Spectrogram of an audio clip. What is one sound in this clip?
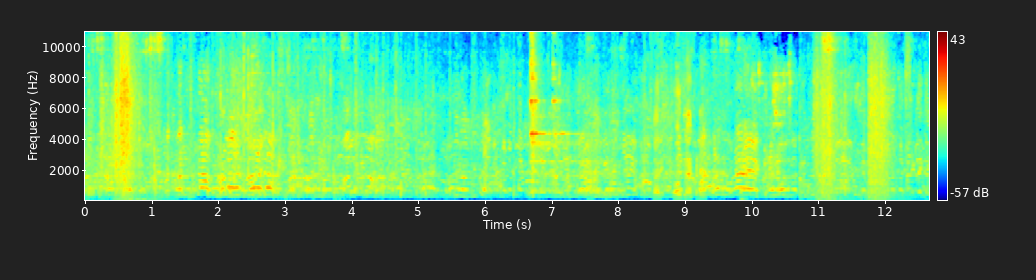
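Several men talk outdoors nearby.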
